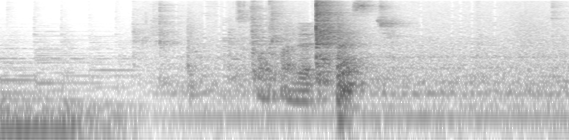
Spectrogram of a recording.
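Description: Background music that stops about a second in, then kitchen handling noises at a KitchenAid stand mixer with a glass bowl as the dough is checked, with one sharp knock about halfway through.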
